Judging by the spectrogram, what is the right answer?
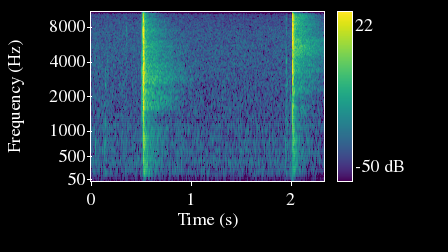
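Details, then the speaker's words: New Intermatic battery-powered light timer, installed in the garage about two months ago to replace an AC-powered timer that stopped following its on/off times, gives two crisp, strong relay clicks about 1.5 seconds apart. Normal relay switching. "that sounds so much stronger too i like that"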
